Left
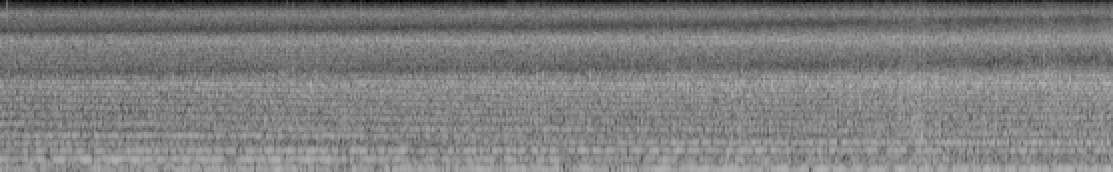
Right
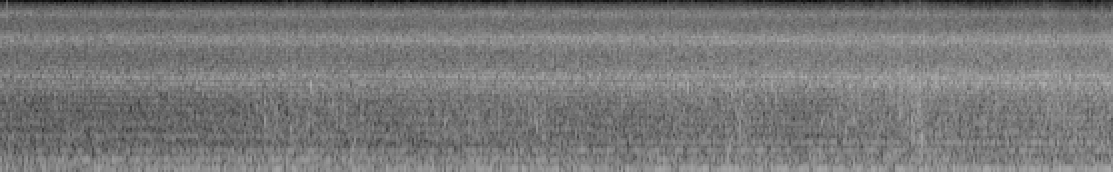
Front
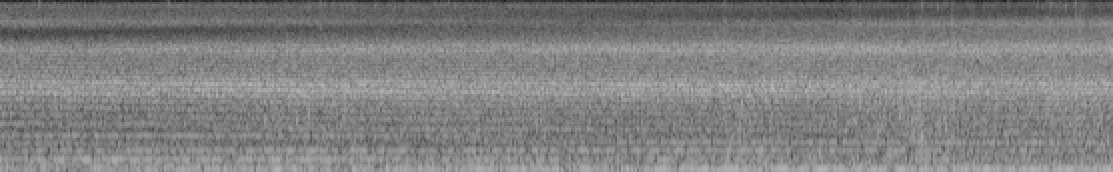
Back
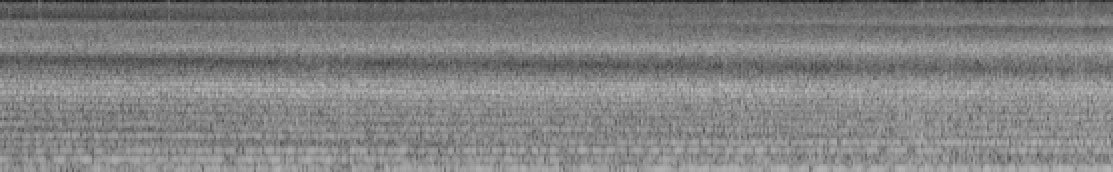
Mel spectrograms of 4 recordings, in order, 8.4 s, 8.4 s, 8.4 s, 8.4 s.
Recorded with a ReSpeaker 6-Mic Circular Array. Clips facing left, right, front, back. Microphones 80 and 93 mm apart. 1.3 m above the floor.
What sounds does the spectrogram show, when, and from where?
0.0 s a drone: 105° left; by 8.4 s 140° left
